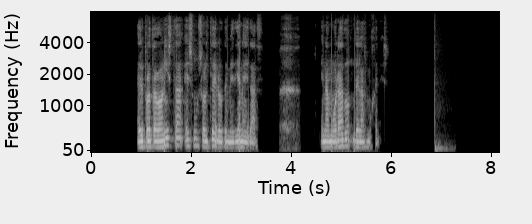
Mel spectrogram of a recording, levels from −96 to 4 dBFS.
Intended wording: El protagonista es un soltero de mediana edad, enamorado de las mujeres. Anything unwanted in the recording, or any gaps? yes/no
yes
